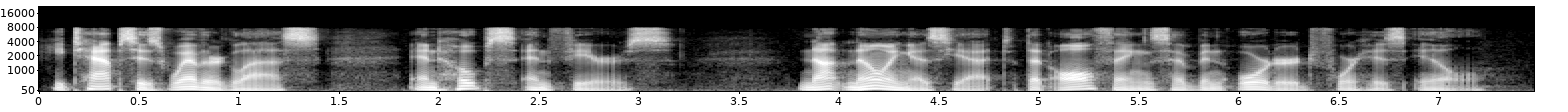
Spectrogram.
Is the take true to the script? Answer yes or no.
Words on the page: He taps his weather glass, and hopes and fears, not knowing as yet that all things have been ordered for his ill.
yes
